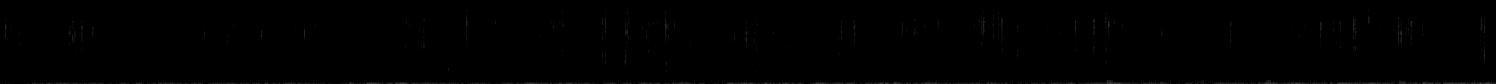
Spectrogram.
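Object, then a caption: Small clear plastic bag. A small clear plastic jewellery bag with a rainbow-printed jewellery card inside is held up and crinkled and scratched with long painted nails. The result is a quiet, continuous stream of bright, crackly crinkling in dense bursts over a steady low hum.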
